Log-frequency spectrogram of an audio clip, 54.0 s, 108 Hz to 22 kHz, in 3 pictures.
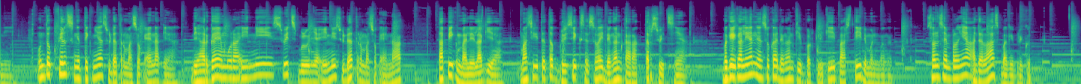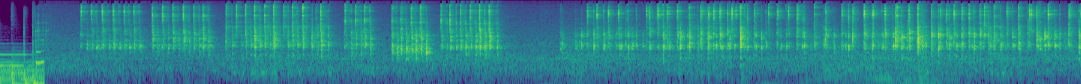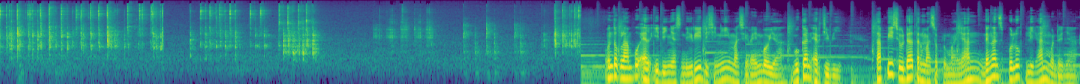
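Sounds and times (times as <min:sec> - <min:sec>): mechanical keyboard typing: 0:19.4 - 0:26.4, 0:27.4 - 0:41.4, 0:42.3 - 0:45.8.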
